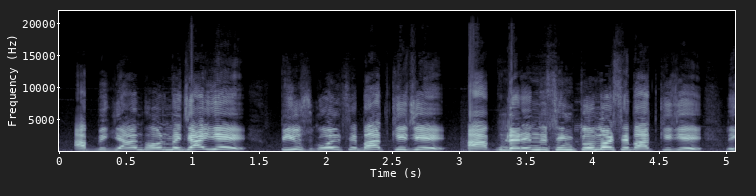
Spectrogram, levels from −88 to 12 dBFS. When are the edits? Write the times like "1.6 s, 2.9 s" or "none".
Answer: 2.9 s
